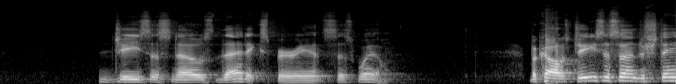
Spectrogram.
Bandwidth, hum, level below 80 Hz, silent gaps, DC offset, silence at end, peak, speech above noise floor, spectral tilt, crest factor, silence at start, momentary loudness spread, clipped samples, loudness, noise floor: 12.5 kHz; none; -56 dBFS; none; under 0.1%; 0 s; 0 dBFS; 46 dB; -5.5 dB/octave; 16 dB; 1 s; 11 LU; under 0.1%; -15 LUFS; -61 dBFS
